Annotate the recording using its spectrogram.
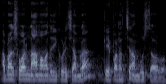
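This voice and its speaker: A man's voice: mid-range voice, rapid-fire, a little mellow, slight background noise. A male Quran teacher giving an online class, chanting the names of Arabic letters in a singsong drill and then explaining the homework.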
